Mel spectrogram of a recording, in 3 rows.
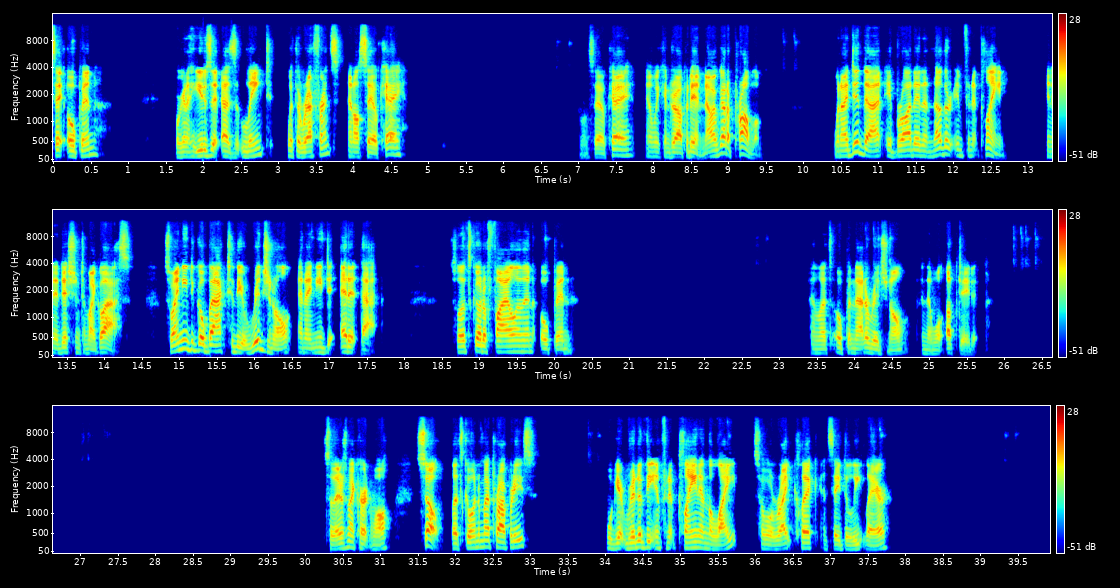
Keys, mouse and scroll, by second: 0.3 click, 4.9 click, 7.3 click, 10.4 click, 17.5 click, 19.3 click, 20.4 click, 23.4 click, 24.8 click, 25.0 click, 26.6 click, 26.9 click, 27.7 click, 32.8 click, 34.5 click, 36.0 right click, 38.2 click.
